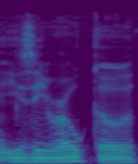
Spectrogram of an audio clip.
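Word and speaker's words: Ezeiruaku: I had the guy from Boston College, Donovan Iziroko.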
